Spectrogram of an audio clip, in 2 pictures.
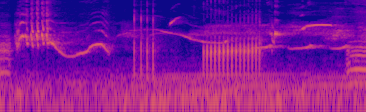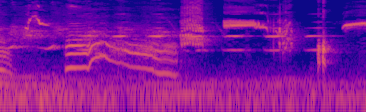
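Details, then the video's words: Female Javan myna song used to make other Javan mynas respond at once: a jumble of harsh squawks, a buzzy rasp, and looping whistled notes that rise and fall, ending with short high whistles, with low background rumble. "Kicauan Jalak Kebo Betina Bikin Jalak Kebo Yang Dengar Langsung Respon"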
